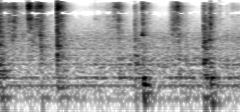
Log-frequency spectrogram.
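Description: A deck of tarot cards being shuffled by hand, with a few soft, quick flicks and slaps of the cards.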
